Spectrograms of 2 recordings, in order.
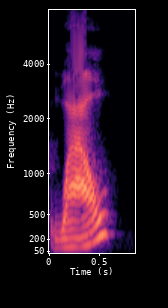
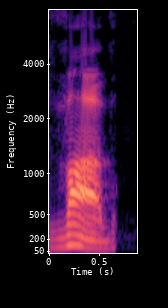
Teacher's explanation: letter down in the left-hand column this is the letter wow scholars continue to debate which is correct a w sound or a v sound some claim that the v sound comes from the influence of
